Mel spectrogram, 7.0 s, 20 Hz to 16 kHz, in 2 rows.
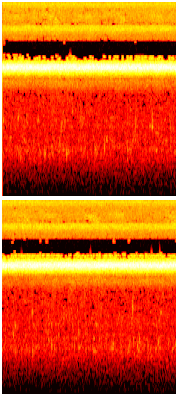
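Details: Insect sounds at 7:04 PM on 3 September 2022, TASCAM Portacapture X8: a sustained high, even trill without pauses, with faint irregular lower chirping beneath it.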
